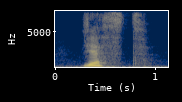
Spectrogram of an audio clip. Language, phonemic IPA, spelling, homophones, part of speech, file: Swedish, /jɛst/, jäst, gäst, noun / verb, Sv-jäst.ogg
- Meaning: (noun) yeast; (verb) 1. supine of jäsa 2. past participle of jäsa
